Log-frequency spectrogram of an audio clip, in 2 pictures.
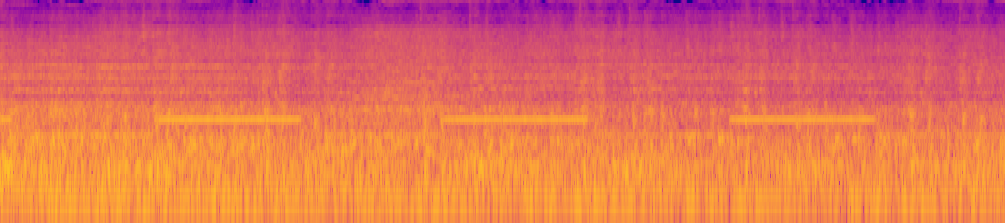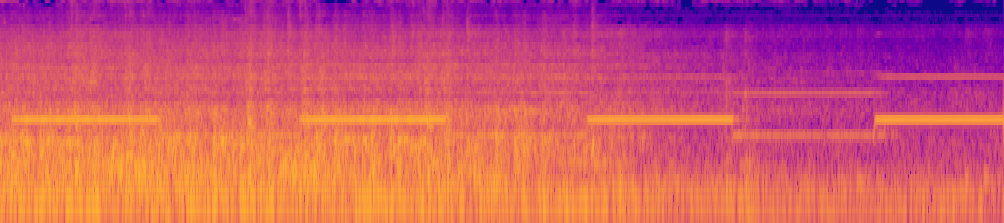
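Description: Train passing over a level crossing, with wheel clatter and rumble, while the crossing's warning siren sounds a high and a low tone in turn, each held about a second. The train noise dies away about twelve seconds in, leaving the two-tone siren alone.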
